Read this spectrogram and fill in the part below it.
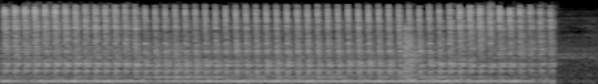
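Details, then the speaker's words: Lincoln engine, jump-started: steady rapid tapping tied to engine speed, something hitting at the flywheel shield near the transmission; owner plans to remove the shield to find the contact. "It just sounded like it was making that noise right there at that shield."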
